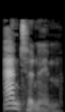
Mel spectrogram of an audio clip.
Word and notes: antonym: anglais

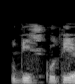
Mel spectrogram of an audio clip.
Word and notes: discutir: espagnol

